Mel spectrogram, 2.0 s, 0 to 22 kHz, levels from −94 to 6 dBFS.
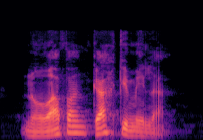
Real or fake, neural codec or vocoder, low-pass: fake; vocoder, 22.05 kHz, 80 mel bands, WaveNeXt; 9.9 kHz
